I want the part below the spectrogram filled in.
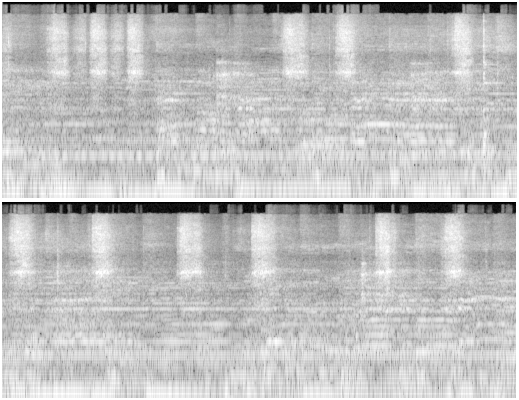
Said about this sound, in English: So just a microplane, just to get all around this lime.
